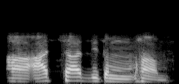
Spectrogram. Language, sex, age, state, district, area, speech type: Sanskrit, male, 18-30, Karnataka, Chikkamagaluru, rural, conversation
